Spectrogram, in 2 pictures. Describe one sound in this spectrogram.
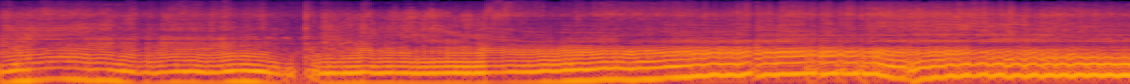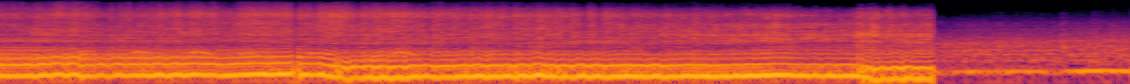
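Gravel sprays and crunches under a rally car's tyres.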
